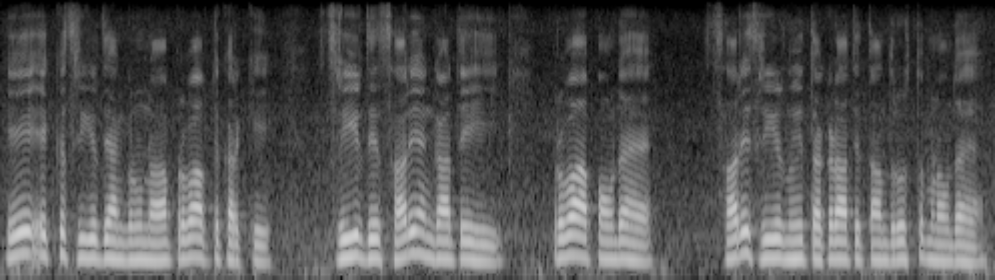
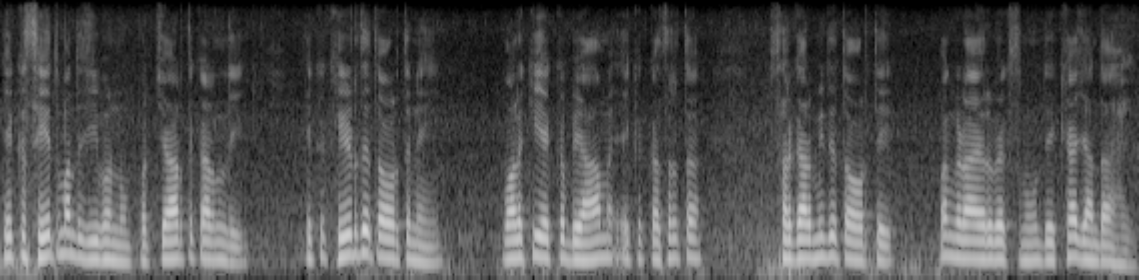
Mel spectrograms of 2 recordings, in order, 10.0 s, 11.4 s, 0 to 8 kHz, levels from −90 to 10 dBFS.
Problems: none marked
